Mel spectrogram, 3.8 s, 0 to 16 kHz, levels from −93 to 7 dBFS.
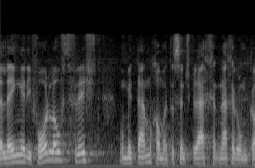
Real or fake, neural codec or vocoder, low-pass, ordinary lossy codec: real; none; 7.2 kHz; none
